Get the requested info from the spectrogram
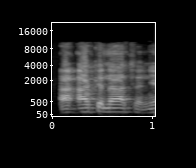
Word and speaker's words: Akhenaten: Is, I think you pronounce it Aten? Is it Aten? The Egyptian Akhenaten. Yeah. – Yeah, Akhenaten. That's it.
